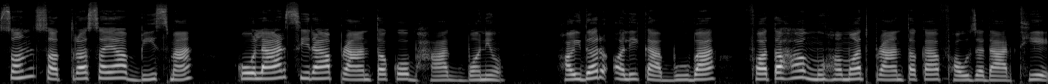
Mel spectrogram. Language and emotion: Nepali, neutral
